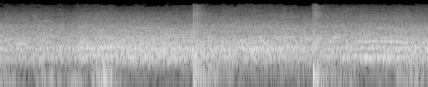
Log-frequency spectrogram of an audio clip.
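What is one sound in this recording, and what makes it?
A referee's hand slaps a wrestling mat.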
